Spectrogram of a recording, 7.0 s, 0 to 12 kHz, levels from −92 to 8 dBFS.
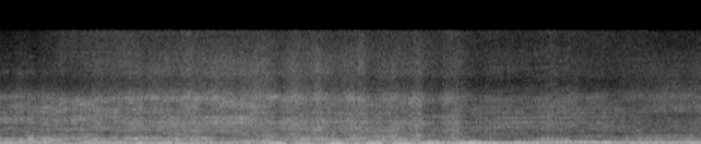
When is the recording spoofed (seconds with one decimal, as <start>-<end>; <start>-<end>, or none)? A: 0.0-4.8; 5.7-7.0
